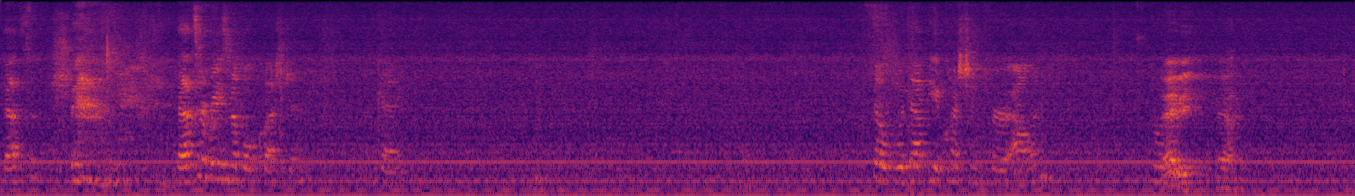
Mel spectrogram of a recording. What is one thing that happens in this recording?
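Adults talk in short bursts, heard from across the room.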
